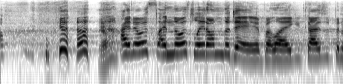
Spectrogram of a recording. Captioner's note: laughing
